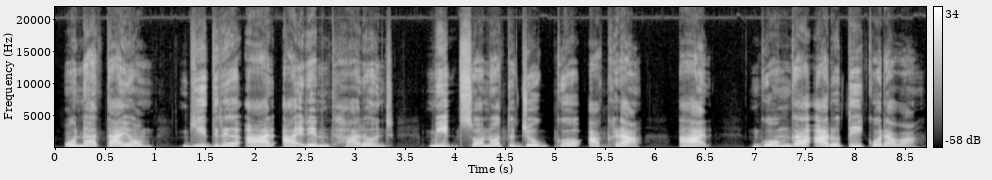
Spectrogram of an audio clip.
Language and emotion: Santali, neutral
